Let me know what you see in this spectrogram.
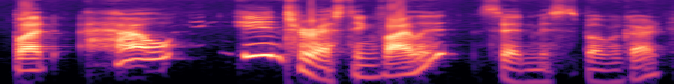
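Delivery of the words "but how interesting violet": gushing mother voice. A narrator's reading. Mother impressed.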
